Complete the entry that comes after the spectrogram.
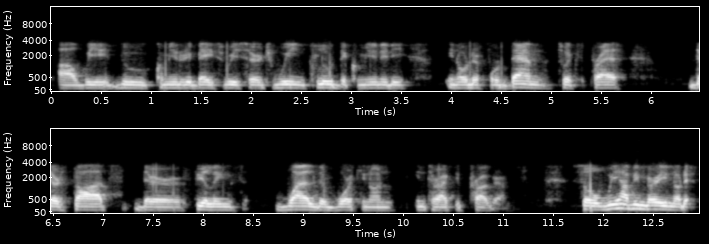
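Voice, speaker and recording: A man with a Colombian Spanish accent presenting as a guest researcher in a webinar, haltingly and often repeating words. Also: low voice. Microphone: online video call. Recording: muffled, phone-like webinar audio.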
